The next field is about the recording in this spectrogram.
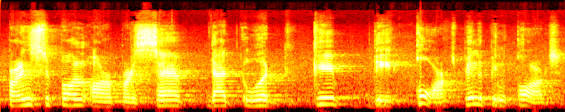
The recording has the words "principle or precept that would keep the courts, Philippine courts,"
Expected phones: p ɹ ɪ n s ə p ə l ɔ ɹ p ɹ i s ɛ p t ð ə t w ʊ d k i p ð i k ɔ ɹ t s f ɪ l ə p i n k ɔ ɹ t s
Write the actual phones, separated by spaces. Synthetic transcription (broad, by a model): p ɹ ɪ n s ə p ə l ɔ ɹ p ʌ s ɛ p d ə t w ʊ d k i p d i k ɔ ɹ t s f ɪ l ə p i n k ɔ ɹ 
